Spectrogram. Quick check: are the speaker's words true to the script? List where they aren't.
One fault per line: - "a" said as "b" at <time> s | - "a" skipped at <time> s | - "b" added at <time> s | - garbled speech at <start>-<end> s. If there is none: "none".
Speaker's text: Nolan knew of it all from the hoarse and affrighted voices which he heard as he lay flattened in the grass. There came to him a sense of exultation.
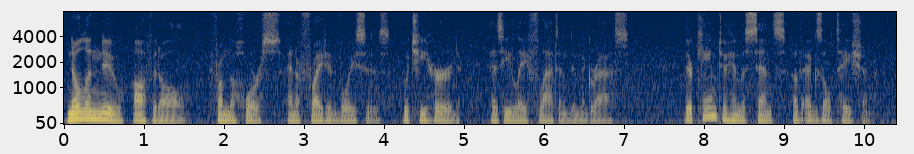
- "of" said as "off" at 0.9 s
